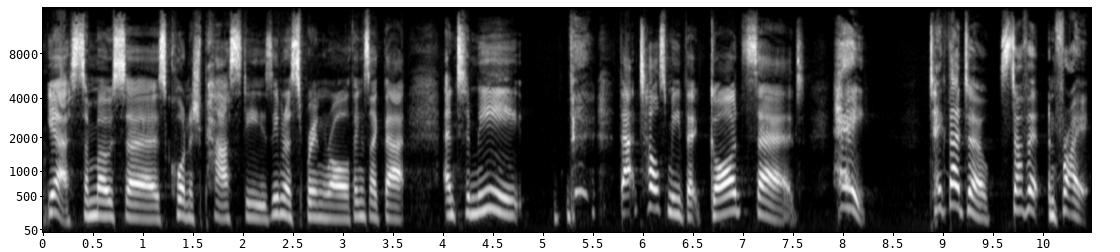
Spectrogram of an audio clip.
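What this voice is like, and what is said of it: English accent. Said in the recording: “I've got this English accent”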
